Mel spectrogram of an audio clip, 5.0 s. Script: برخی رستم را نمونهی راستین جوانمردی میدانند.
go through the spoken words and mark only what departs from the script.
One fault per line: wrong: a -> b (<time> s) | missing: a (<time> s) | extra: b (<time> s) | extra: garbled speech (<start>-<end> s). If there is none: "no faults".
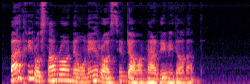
no faults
